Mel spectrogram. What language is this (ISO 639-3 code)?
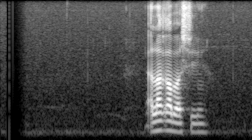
ben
